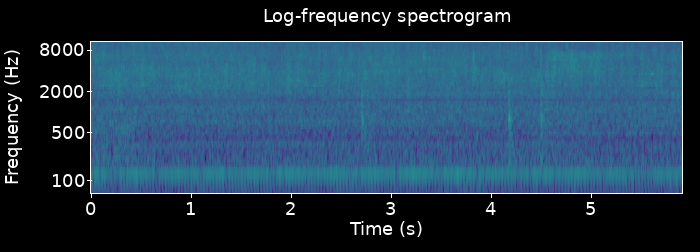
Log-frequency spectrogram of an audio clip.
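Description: Sliced steak, peppers and onions sizzling in a nonstick skillet as a spatula stirs them, with a few light clicks of the spatula against the pan. A steady low hum runs underneath.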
